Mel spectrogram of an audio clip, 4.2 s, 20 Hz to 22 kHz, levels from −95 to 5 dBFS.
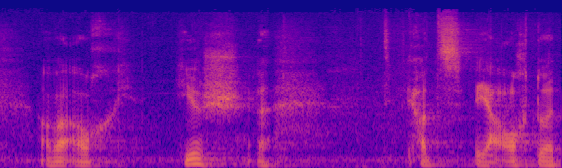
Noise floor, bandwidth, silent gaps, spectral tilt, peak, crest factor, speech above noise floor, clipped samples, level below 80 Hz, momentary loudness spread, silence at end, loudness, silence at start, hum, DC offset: -55 dBFS; 18 kHz; none; -3 dB/octave; -14 dBFS; 22 dB; 20 dB; under 0.1%; -66 dBFS; 20 LU; 0 s; -34 LUFS; 0 s; none; under 0.1%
